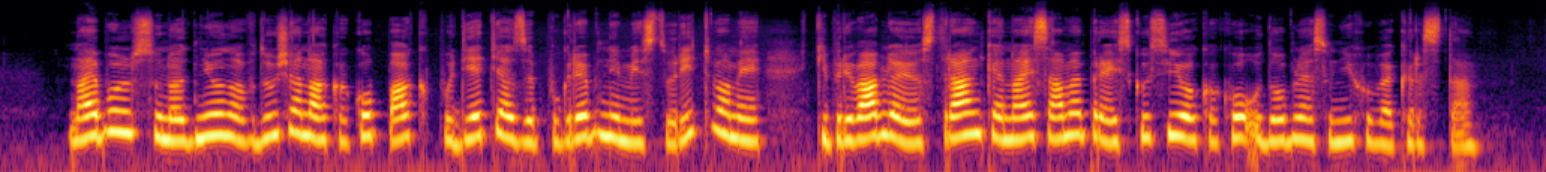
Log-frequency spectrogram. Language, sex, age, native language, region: Slovenian, female, 18-29, Slovenian, Pomurje region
